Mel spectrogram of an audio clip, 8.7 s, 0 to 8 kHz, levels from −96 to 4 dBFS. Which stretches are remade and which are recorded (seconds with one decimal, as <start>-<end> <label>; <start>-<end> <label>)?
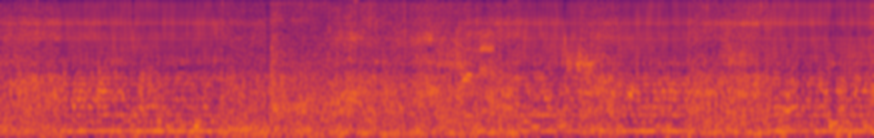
0.0-0.6 recorded; 0.6-2.2 remade; 2.2-5.2 recorded; 5.2-5.8 remade; 5.8-6.2 recorded; 6.2-6.9 remade; 6.9-7.7 recorded; 7.7-8.7 remade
